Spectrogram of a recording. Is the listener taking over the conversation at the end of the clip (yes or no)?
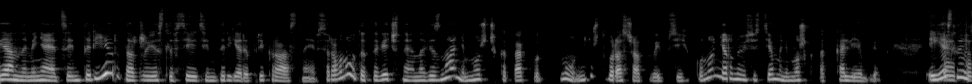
no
